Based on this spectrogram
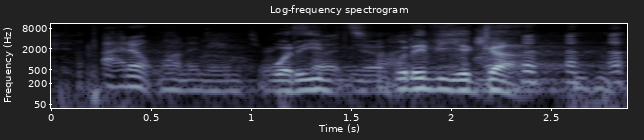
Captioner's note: laughs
